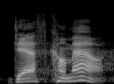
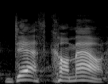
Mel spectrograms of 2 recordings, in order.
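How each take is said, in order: First: Said in the usual way. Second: Loud, high call at the church door; booming call. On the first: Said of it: "And we would say". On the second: Retold or imitated. Pastor calling at the locked door, loud booming call. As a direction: pound out the call to death. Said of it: "He would say".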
